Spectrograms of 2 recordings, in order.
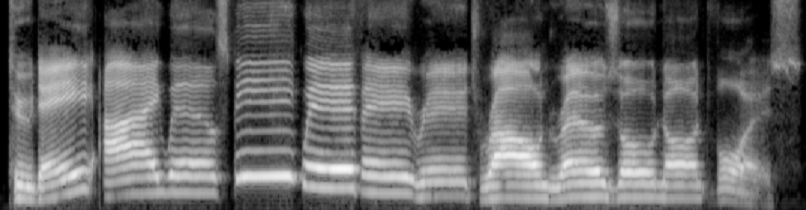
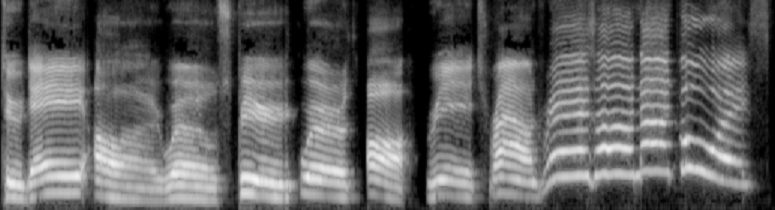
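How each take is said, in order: First: Slow, stretched words sliding up and down in pitch; pitch following a hand. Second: New pitch pattern. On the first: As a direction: glide the sentence up and down with the hand, very slowly. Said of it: "you're gonna go up and down with the pitch". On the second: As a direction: drag it out, shout round, then jump way up. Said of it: "I'm gonna change the pattern". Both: Shown as a demonstration.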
